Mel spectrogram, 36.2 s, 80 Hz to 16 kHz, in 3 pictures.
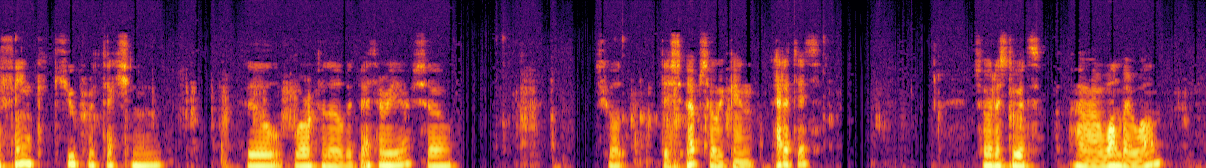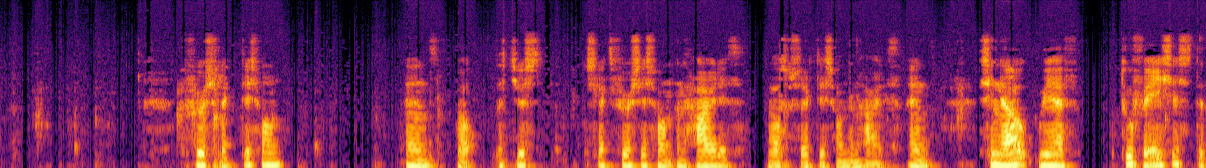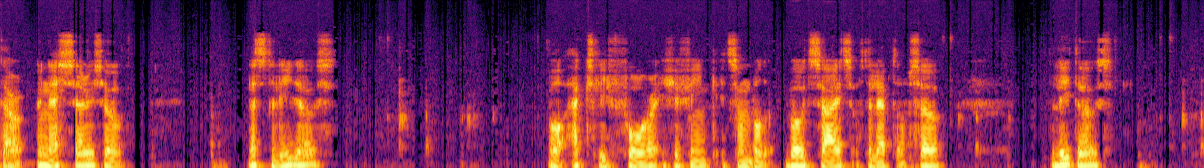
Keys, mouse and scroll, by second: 3.6 a, 4.2 s, 5.7 s, 7.8 s, 10.1 a, 11.6 l, 16.4 a, 17.1 l, 17.8 l, 19.0 h, 20.0 l, 20.8 h, 26.4 x, 30.0 x, 33.3 x, 35.6 x.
